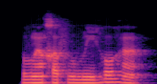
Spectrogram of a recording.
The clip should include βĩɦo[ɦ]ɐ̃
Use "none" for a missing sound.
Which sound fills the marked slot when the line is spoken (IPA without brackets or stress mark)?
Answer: ɦ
